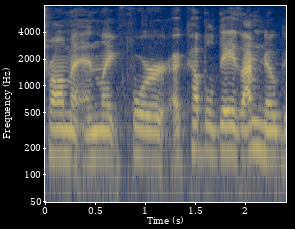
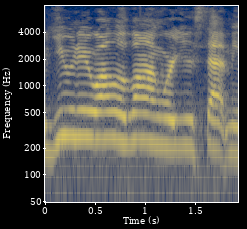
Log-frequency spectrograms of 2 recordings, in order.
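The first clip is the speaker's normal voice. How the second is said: all-out, loud, high-pitched screaming; 6 semitones higher, 8 dB louder than usual. Recounting a dream, reenact screaming at your mother. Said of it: "I was screaming at my mother".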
